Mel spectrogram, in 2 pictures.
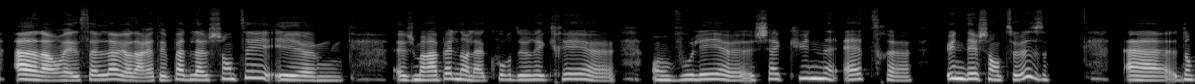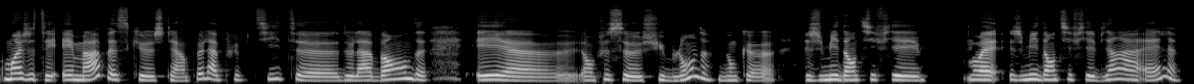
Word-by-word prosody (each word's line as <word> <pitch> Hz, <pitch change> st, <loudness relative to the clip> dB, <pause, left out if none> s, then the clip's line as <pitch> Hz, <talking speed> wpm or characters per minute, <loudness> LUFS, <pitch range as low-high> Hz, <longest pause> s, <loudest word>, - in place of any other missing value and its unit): là 230 Hz, -2 st, +9 dB
là, 185 Hz, -2 st, +5 dB
mais 185 Hz, -1 st, +1 dB
celle-là, 220 Hz, +4 st, +1 dB
on 190 Hz, -4 st, +2 dB
n'arrêtait 180 Hz, +3 st, 0 dB
pas 225 Hz, +5 st, +1 dB
de 215 Hz, -, -3 dB
la 205 Hz, -1 st, +2 dB
chanter 250 Hz, +8 st, -2 dB
et 215 Hz, -1 st, +5 dB
hem 185 Hz, -1 st, -4 dB, 0.5 s
et 205 Hz, -, 0 dB
je 205 Hz, -, -3 dB
me 210 Hz, -, +3 dB
rappelle 210 Hz, +5 st, +2 dB
dans 225 Hz, -2 st, +2 dB
la 180 Hz, -2 st, -1 dB
cour 220 Hz, +3 st, -5 dB
de 210 Hz, -, -2 dB
récré, 220 Hz, +3 st, -1 dB, 0.2 s
heu, -, -, -10 dB, 0.4 s
on 205 Hz, -1 st, -1 dB
voulait, 220 Hz, 0 st, -1 dB
heu, -, -, -4 dB
chacune 250 Hz, +3 st, 0 dB
être, 230 Hz, 0 st, -4 dB
heu, 180 Hz, -2 st, -4 dB, 0.4 s
une 270 Hz, +1 st, +6 dB
des 255 Hz, 0 st, +3 dB
chanteuses. 220 Hz, -, -1 dB, 0.8 s
Heu, 195 Hz, -2 st, +3 dB
donc 220 Hz, +2 st, -3 dB
moi 255 Hz, +2 st, +5 dB
j'étais 230 Hz, -5 st, -2 dB
Emma 215 Hz, 0 st, +3 dB
parce 225 Hz, -4 st, -2 dB
que 195 Hz, -3 st, -1 dB
j'étais 190 Hz, +1 st, -5 dB
un 170 Hz, 0 st, -4 dB
peu 245 Hz, +8 st, -4 dB
la 250 Hz, -5 st, +1 dB
plus 215 Hz, 0 st, -11 dB
petite, 245 Hz, +4 st, -7 dB
heu, 180 Hz, -3 st, -1 dB
de 200 Hz, -, -4 dB
la 195 Hz, 0 st, +1 dB
bande 225 Hz, +3 st, +2 dB, 0.5 s
et 210 Hz, 0 st, +5 dB
heu, 170 Hz, -, -2 dB
en 190 Hz, 0 st, -4 dB
plus, 225 Hz, +3 st, -5 dB
heu, 190 Hz, -3 st, +3 dB
je 180 Hz, -, -12 dB
suis 205 Hz, +3 st, -4 dB
blonde 240 Hz, -, 0 dB
donc, 195 Hz, +1 st, -6 dB
heu, 180 Hz, -4 st, -3 dB, 0.3 s
je 200 Hz, -1 st, -2 dB
m'identifiais 205 Hz, -2 st, +1 dB, 0.4 s
ouais, 215 Hz, +4 st, +3 dB
je 215 Hz, -1 st, -3 dB
m'identifiais 220 Hz, -2 st, 0 dB
bien 215 Hz, +7 st, -2 dB
à 225 Hz, -5 st, 0 dB
elle 225 Hz, -, -3 dB
210 Hz, 165 wpm, -20 LUFS, 190-230 Hz, 0.8 s, là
